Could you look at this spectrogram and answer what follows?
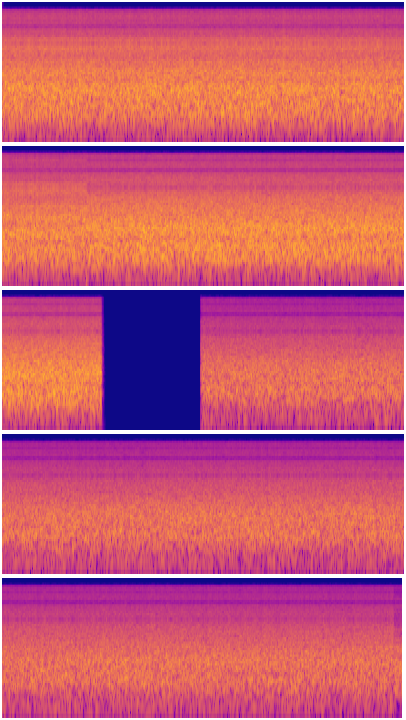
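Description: Steady roar of rushing water from a waterfall and river rapids. It cuts out for about a second some nine seconds in, then comes back a little quieter.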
